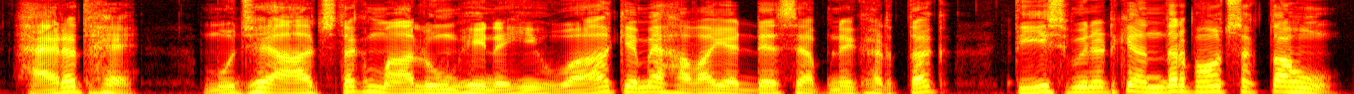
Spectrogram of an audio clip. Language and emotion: Urdu, surprised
